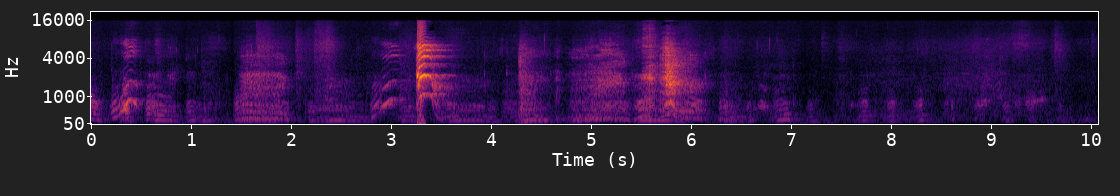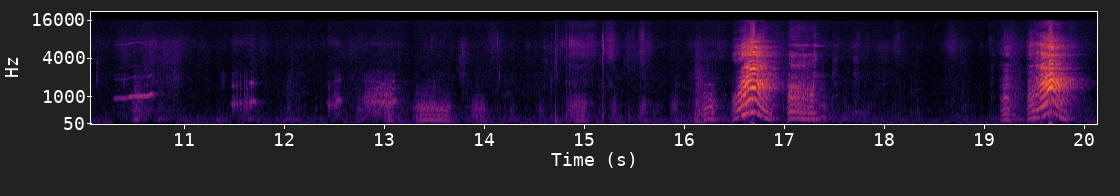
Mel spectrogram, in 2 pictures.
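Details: Alaskan Malamute. Young Alaskan Malamutes keep up a scrappy chatter of high whines, yelps and small barks broken by low rumbling growls. A few louder bursts of barking stand out among the softer puppy noises.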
